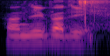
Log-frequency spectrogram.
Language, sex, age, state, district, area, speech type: Punjabi, male, 45-60, Punjab, Amritsar, urban, spontaneous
